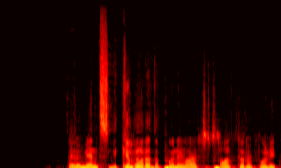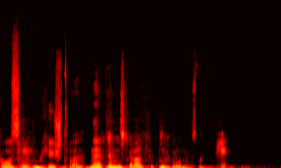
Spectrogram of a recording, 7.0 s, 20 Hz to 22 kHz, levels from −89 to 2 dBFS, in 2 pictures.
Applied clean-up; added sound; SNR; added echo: neural mask model DeepFilterNet 3.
